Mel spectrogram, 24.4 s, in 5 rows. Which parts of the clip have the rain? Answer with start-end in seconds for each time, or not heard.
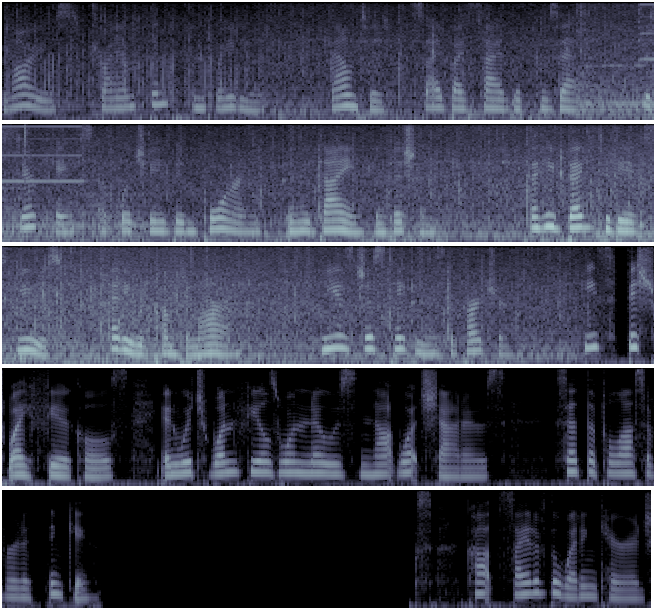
0.0-14.3.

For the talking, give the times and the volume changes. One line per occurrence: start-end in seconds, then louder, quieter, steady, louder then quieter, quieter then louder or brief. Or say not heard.
0.0-8.2 louder
8.8-20.3 quieter
22.6-24.3 brief.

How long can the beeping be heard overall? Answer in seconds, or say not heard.
2 s.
